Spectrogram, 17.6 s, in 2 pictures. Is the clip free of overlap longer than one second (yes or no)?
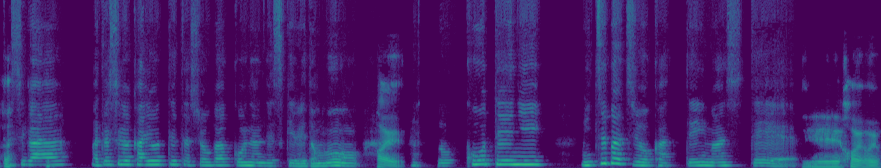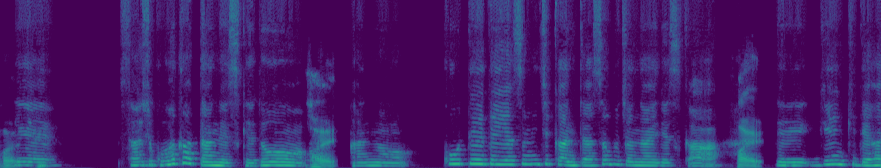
yes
